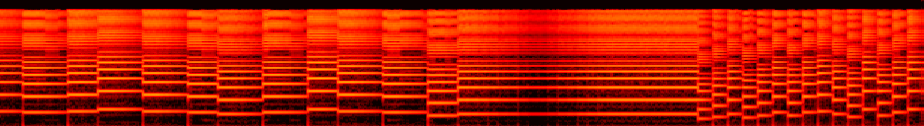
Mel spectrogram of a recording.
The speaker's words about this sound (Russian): Наглядно схему воспроизведения можно объяснить так. Два канала служили для проигрывания пульсовых волн.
